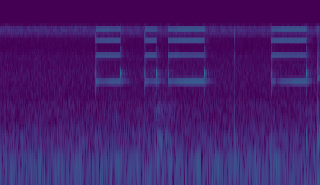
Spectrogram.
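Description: Digital multimeter in continuity (buzzer) mode beeping four times, two short beeps then two longer ones, as the probes touch keypad contacts. Each beep signals continuity between the probed contact and its track or jumper.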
